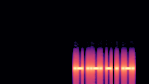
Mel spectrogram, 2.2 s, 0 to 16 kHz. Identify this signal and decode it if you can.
Morse code, heard as a keyed tone, about 50 wpm, 700 Hz. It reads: AFTER
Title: Top 300 Words Repeated 50wpm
